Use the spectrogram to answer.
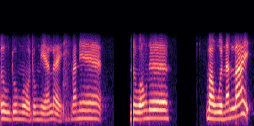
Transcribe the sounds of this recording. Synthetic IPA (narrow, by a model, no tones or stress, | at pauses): ʔɨwdoŋɔdoŋnialajmanɛ | nuʔawdə | maːwəːnanlaːj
